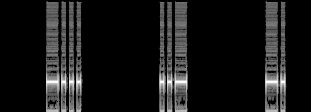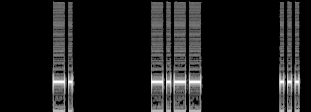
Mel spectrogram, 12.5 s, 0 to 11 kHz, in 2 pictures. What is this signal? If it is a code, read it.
Morse code, heard as a keyed tone, about 16 wpm, spaced as for 5 wpm, 800 Hz. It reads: BUNNYS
